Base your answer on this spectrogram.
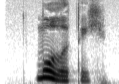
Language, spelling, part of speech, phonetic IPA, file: Russian, молотый, verb, [ˈmoɫətɨj], Ru-молотый.ogg
- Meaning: past passive imperfective participle of моло́ть (molótʹ)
